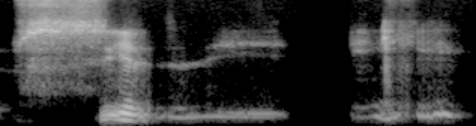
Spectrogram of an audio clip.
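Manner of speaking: real emotion closing the throat; choked up. Real, not acted. Telling a friend about his son, choked up. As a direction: voice catching, words breaking off. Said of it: "now I'm gonna get emotional".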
